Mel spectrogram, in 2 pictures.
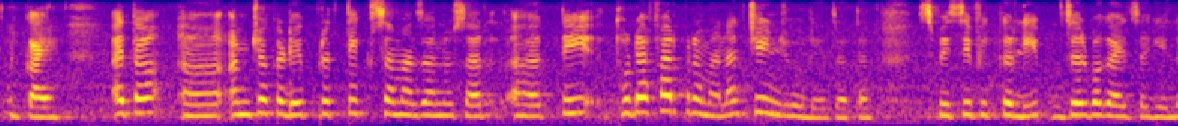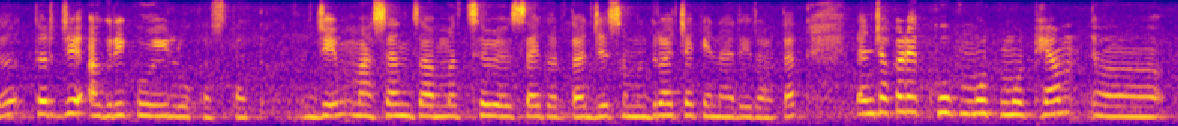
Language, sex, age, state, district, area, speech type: Marathi, female, 18-30, Maharashtra, Osmanabad, rural, spontaneous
